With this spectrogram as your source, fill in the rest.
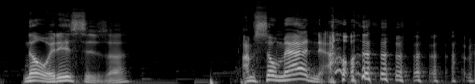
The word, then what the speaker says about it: SZA: Like, oh, what marvelous flights of fancy you must have been on to think that it was SZA. No, it is SZA.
